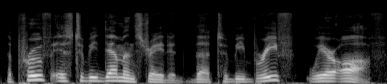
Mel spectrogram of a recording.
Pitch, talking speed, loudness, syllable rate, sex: 135 Hz, 185 wpm, -19 LUFS, 4.7 syllables/s, male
